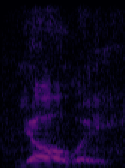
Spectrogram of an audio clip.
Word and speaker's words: Yahweh: I always warned y'all about that name, Yahweh. 2 syllables.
